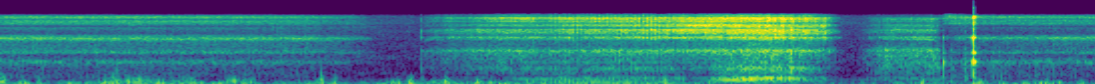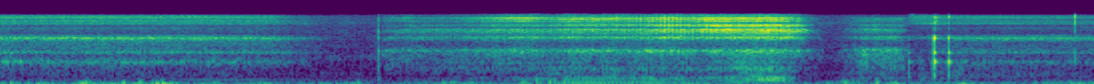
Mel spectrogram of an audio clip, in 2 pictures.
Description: Man and dog sleeping on the beach and snors terribly.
